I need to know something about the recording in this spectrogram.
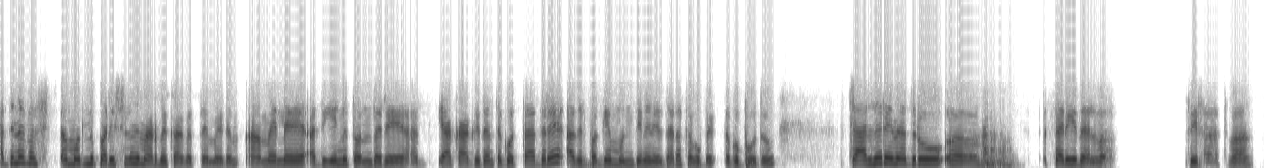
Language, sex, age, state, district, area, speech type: Kannada, female, 18-30, Karnataka, Shimoga, rural, conversation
